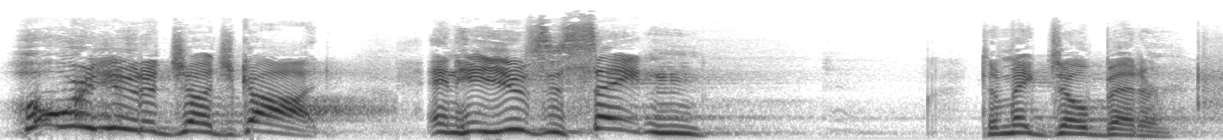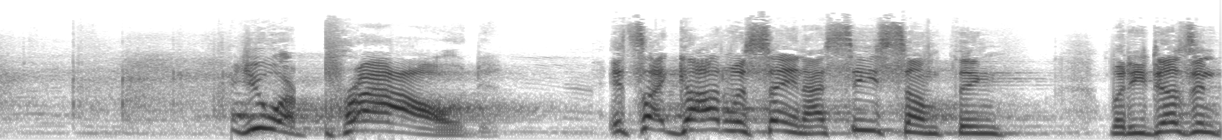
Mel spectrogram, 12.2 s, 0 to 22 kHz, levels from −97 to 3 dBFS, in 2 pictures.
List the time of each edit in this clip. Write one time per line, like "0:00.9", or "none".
0:02.0
0:07.3
0:09.1

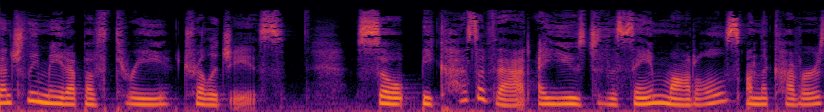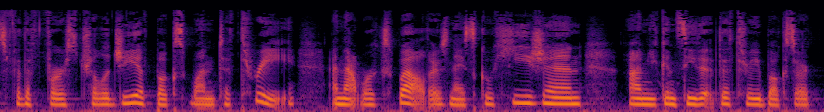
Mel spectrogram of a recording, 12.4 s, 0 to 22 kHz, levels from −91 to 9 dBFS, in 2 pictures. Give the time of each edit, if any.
none

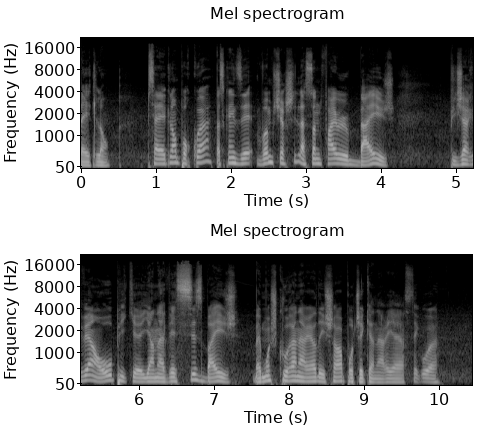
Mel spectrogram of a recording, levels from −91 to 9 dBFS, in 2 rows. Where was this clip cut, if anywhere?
none

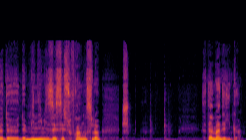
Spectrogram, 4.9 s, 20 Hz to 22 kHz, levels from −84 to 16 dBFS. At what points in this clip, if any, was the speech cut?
0:02.4

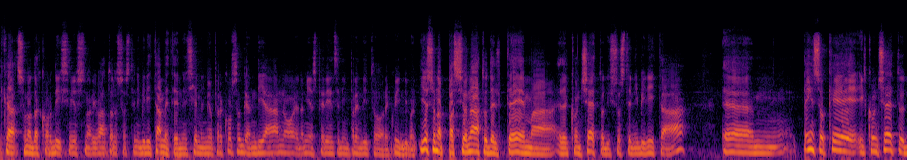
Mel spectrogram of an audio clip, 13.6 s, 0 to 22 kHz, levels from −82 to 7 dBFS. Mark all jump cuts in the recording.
0:06.2

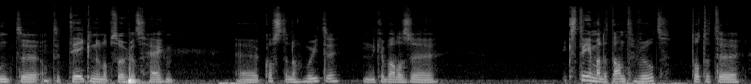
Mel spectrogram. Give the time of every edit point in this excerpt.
0:02.3

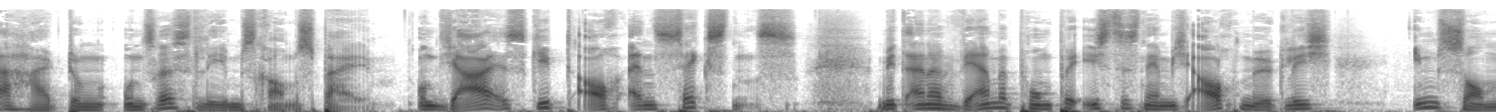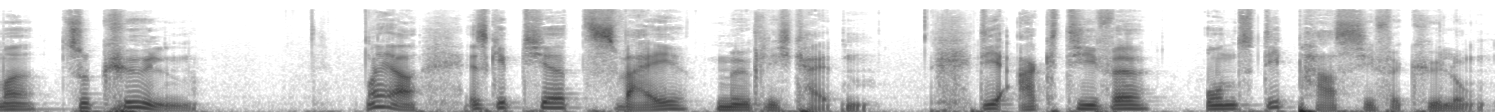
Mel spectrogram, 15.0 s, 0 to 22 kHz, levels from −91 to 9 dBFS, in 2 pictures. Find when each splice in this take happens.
0:02.0
0:09.2

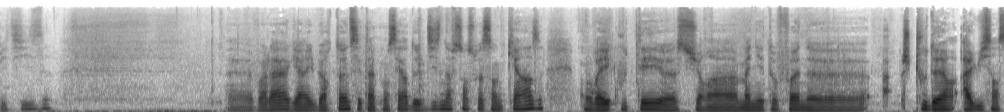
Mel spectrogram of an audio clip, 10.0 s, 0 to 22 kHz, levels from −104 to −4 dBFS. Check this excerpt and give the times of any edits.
none

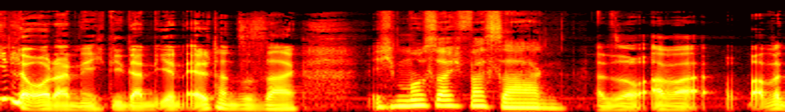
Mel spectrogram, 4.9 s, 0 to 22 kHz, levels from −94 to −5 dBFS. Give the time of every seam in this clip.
0:03.7

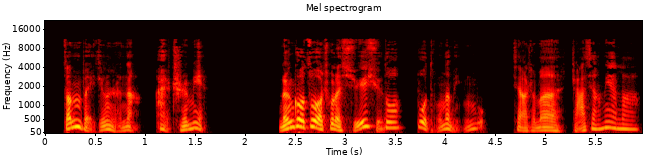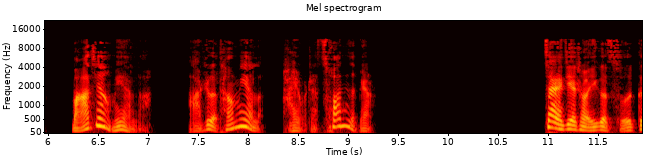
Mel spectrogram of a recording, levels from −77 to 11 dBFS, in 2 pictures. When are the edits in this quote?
0:03.4
0:08.2

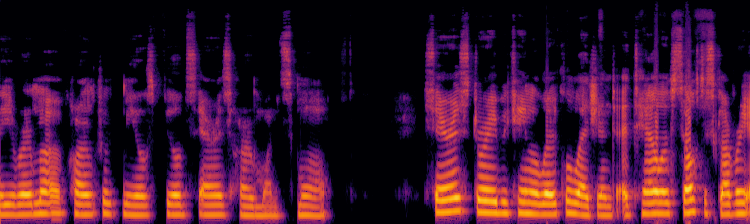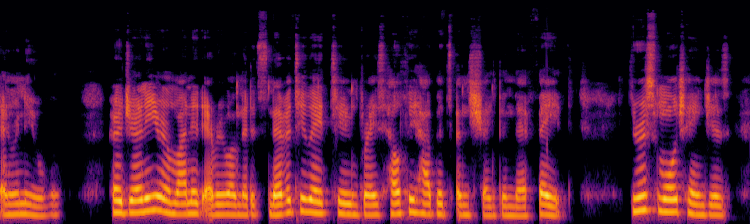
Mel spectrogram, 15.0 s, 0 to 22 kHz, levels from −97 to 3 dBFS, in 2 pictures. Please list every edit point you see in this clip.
none

